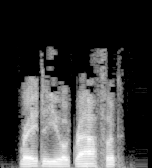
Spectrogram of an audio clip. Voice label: "radiotraffic", English; nouns

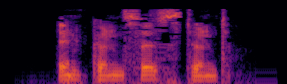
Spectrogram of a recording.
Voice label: "inconsistent", English; adjectives

